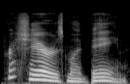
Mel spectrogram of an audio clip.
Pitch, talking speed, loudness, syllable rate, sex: 180 Hz, 230 wpm, -15 LUFS, 3.9 syllables/s, female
